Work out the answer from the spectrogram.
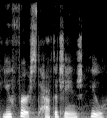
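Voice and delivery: ordinary delivery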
